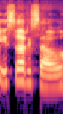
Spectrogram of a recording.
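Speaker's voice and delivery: ordinary talk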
